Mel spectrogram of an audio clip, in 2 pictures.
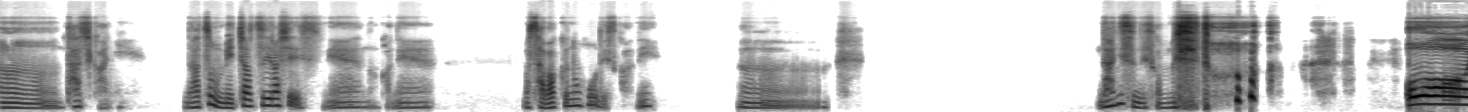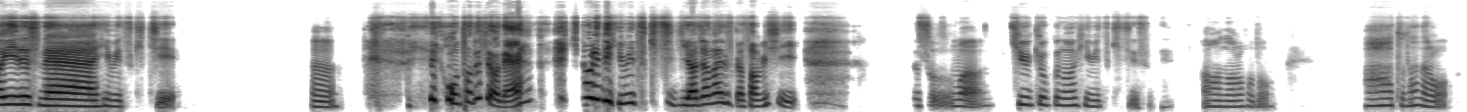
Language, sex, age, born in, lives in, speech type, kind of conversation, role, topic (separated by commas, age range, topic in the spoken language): Japanese, female, 45-49, Japan, Japan, conversation, unstructured, none, ボーナスが出たら、どのように使いたいですか？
